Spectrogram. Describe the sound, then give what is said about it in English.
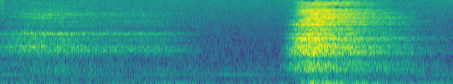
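A single deep breath drawn in, a brief airy rush lasting under a second that rises out of quiet background noise partway through, with no talking. “I want you to take a deep breath with me.”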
